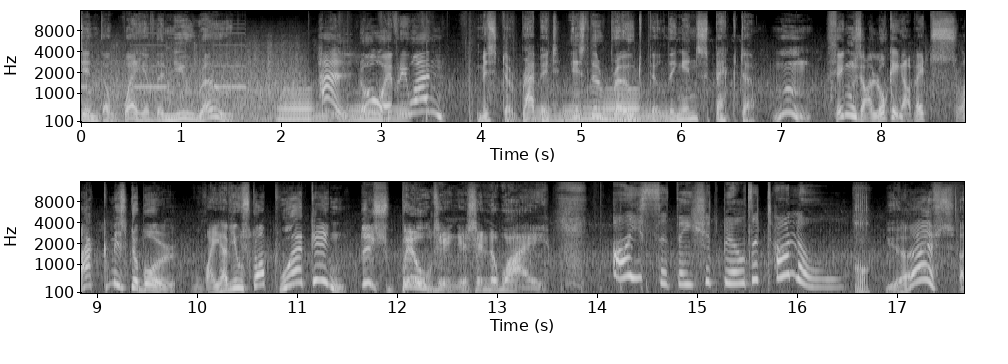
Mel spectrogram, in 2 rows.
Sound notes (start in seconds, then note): 13.6 sniffs; 16.5 snorts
